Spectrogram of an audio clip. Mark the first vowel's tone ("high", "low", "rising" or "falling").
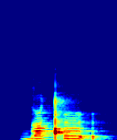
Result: high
